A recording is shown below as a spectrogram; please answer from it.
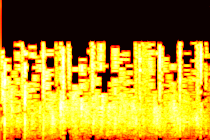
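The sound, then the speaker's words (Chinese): Applause at a Wong Tai Sin District Council meeting welcomes a newly appointed district officer from the Food and Environmental Hygiene Department: many quick, overlapping claps, lively and uneven, for about two seconds. “咁大家掌声欢迎。”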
